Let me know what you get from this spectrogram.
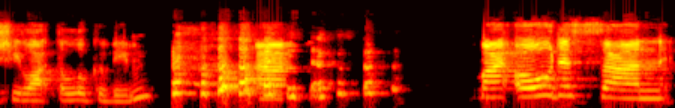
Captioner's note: laughing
